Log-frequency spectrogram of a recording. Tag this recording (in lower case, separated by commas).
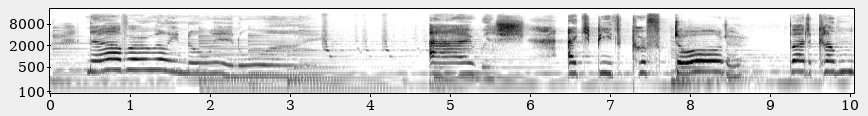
child singing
